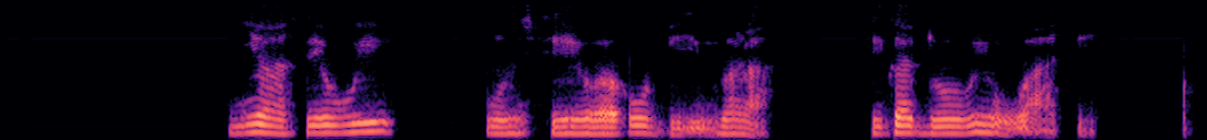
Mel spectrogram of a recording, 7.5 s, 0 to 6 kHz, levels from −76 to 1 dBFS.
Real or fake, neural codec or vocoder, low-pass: fake; vocoder, 22.05 kHz, 80 mel bands, HiFi-GAN; 5.4 kHz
